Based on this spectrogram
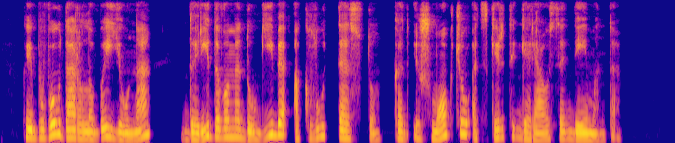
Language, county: Lithuanian, Vilnius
